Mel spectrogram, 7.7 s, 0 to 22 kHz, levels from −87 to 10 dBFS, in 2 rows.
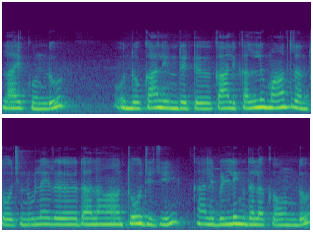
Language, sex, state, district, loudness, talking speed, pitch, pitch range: Tulu, female, Karnataka, Dakshina Kannada, -13 LUFS, 140 wpm, 215 Hz, 210-235 Hz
